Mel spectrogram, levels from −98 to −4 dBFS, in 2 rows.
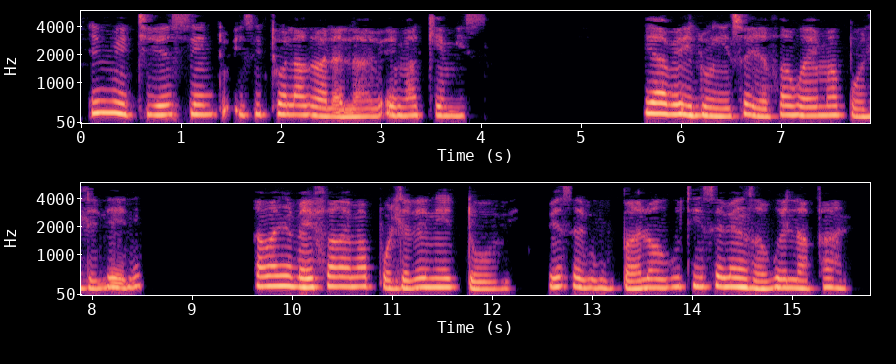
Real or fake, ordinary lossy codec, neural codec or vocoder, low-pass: real; MP3, 32 kbps; none; 5.4 kHz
